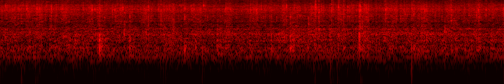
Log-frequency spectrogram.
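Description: Food frying in a pan, a steady sizzle with small crackles running through it.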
